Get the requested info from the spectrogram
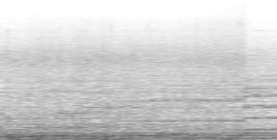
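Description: Steady low road rumble inside a moving car, tyres running on a wet street.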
